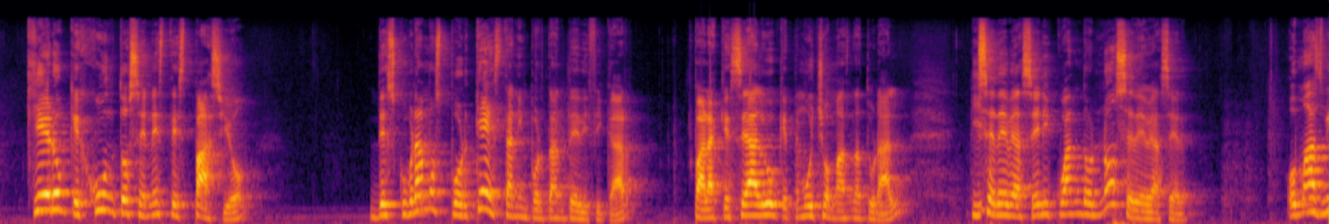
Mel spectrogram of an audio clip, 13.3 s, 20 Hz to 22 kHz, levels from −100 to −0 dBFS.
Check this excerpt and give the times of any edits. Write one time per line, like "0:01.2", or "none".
0:08.0
0:09.8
